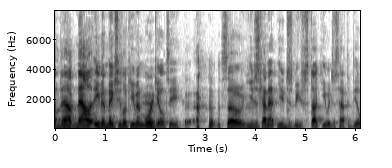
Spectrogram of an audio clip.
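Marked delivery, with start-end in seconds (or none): none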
